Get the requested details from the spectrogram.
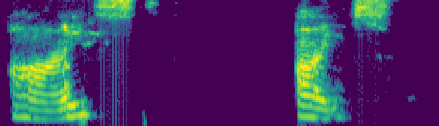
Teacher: for the second one ice the vowel needs to be compressed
